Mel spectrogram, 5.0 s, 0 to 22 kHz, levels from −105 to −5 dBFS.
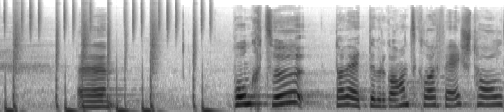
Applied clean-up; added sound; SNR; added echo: none; Drum kit; 10 dB; none.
